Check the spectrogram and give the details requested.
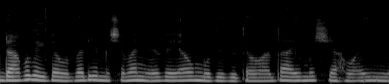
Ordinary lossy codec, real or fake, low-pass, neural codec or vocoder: none; fake; 19.8 kHz; vocoder, 48 kHz, 128 mel bands, Vocos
